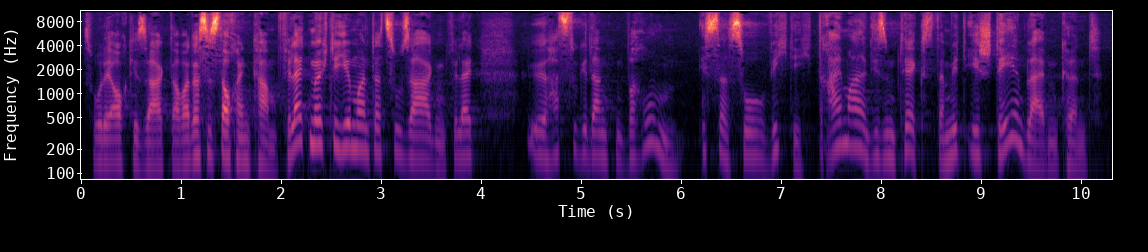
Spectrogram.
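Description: A man delivers a sermon in a church hall, his voice sitting slightly high. He halts and restarts often, filling the gaps with hesitations, and turns questions out to the congregation. A long reverb from the hall hangs on every phrase. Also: lively intonation. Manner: halting, many fillers and restarts, asks the congregation questions. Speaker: preacher.

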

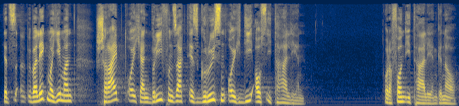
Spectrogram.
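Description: Unhurried and lively in intonation, a man with a higher-leaning voice teaches Scripture to a group. He lays things out patiently, often turning to listeners with "ja?", in a space with lengthy hall reverb.

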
